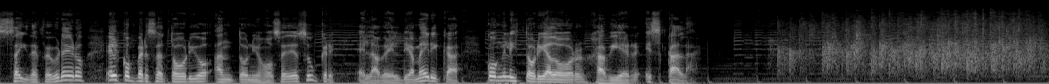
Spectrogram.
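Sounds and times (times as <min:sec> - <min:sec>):
speech: 0:00.1 - 0:07.0
audience applause after a lecture at a national library: 0:07.8 - 0:10.4.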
